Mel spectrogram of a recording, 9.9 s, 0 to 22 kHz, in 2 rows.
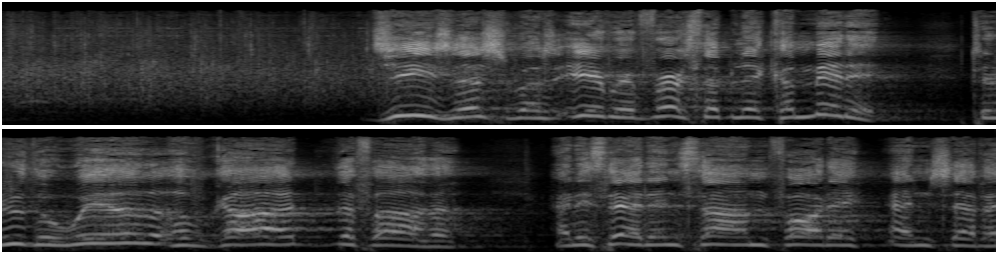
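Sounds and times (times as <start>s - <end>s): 
crowd applause: 0.0s - 2.2s
speech: 1.8s - 9.9s.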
